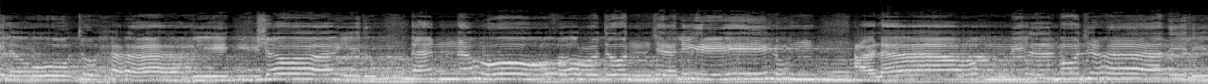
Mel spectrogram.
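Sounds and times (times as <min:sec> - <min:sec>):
low sustained drone: 0:00.0 - 0:12.0
man singing melodic line: 0:00.0 - 0:12.0.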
